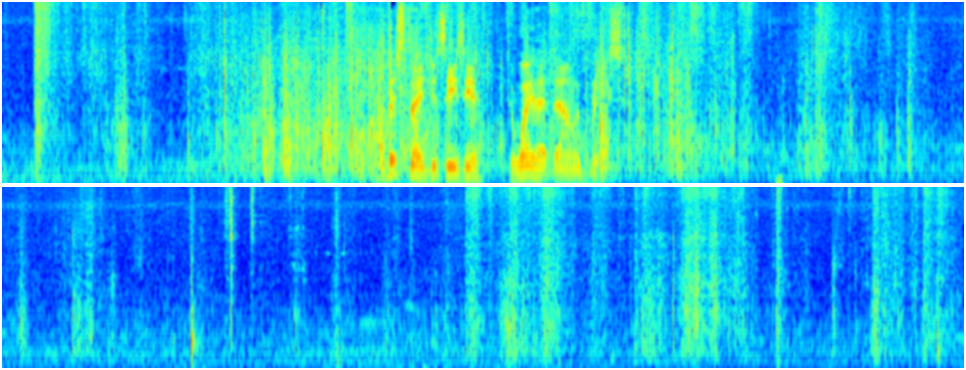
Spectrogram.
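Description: Plastic sheeting rustles and crinkles as it is handled.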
